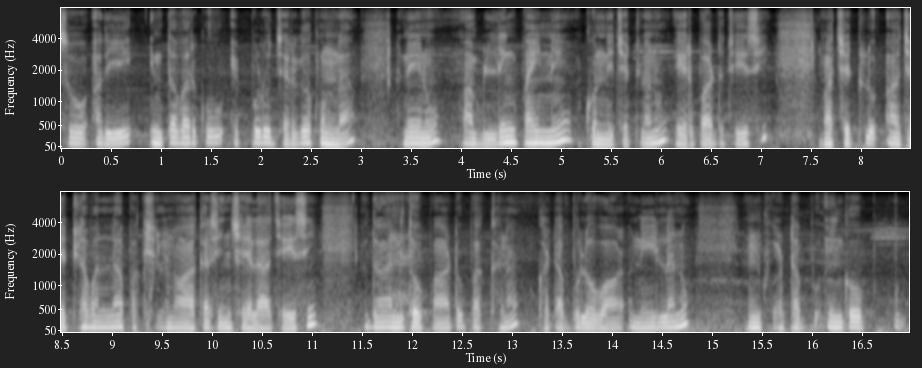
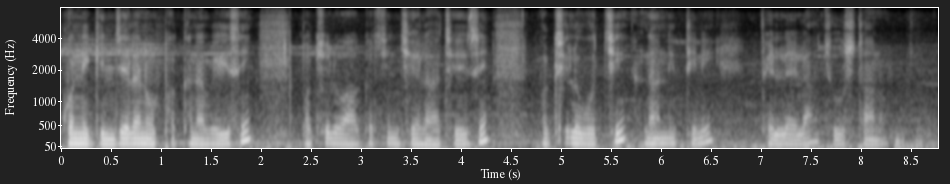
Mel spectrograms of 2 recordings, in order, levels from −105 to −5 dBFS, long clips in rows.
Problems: low volume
